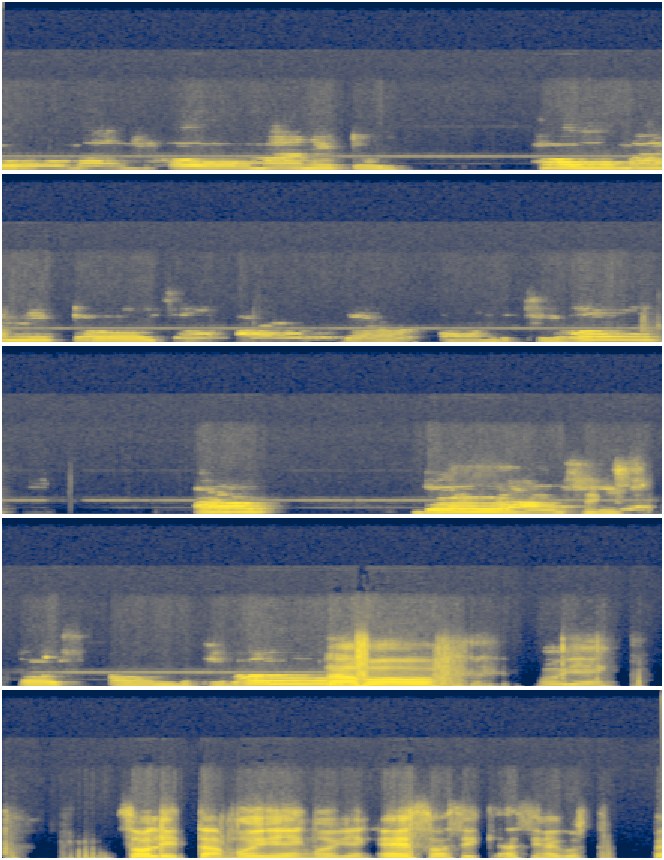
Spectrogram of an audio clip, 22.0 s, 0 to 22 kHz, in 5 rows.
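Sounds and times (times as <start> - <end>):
girl singing unaccompanied: 0.0 - 2.8, 3.6 - 8.9, 10.1 - 10.7, 11.6 - 15.6.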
